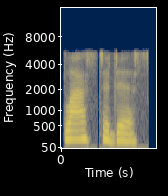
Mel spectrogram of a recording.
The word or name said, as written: blastodisc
